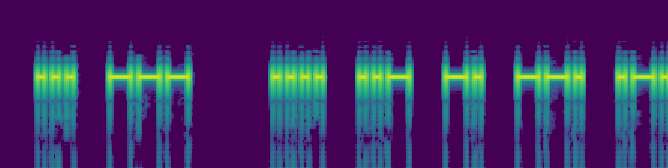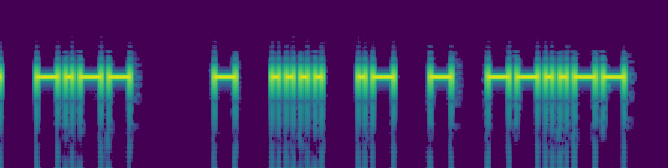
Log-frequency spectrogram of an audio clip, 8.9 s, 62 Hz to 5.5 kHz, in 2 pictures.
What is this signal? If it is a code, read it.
Morse code, heard as a keyed tone, about 25 wpm, spaced as for 20 wpm, 700 Hz. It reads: SO HUNGRY THAT,
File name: Pinocchio / Pinocchio ch6 15 25 ik1hge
